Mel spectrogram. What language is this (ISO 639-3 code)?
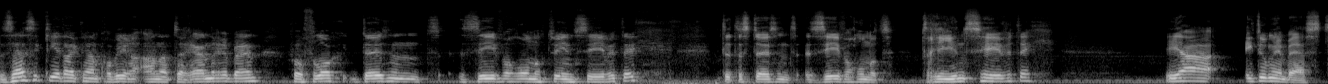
nld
